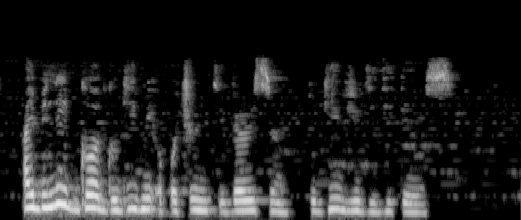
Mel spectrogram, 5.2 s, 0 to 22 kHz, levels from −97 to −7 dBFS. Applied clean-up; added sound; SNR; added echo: classical method Wiener filter.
